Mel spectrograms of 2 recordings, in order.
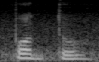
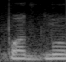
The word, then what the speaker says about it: পদ্ম: কিন্তু আমরা অনেকেই এটাকে ভুলভাবে উচ্চারণ করে থাকি বিস্ময় বলে। এরপর এটা হচ্ছে পদ্ব। কিন্তু আমরা অনেকেই পদ্ম বলি।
